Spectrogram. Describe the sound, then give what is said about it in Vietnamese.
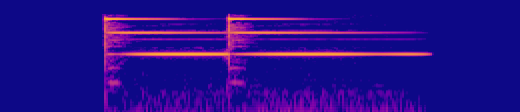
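A phone's message notification chime for an incoming chat message plays two bright, high dings in quick succession. The second ding rings out in a clear, sustained tone before fading. The chimes sound alone, with no voices. “Chẳng ngờ, chính vào lúc này, điện thoại của Triệu Ngọc lại vang lên. Thì ra có người gửi tin nhắn WeChat cho hắn.”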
